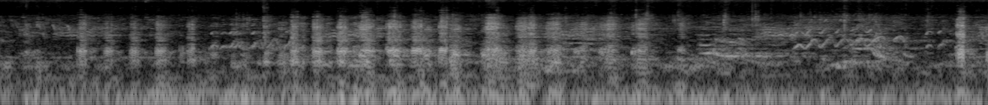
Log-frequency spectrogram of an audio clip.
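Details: Domestic geese at a goose farm, a noisy flock honking in a rapid, irregular chorus of harsh nasal calls, many voices overlapping, with low rumbling background noise.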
